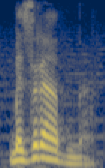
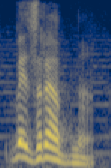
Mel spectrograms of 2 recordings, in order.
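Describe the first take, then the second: The two takes are said the same way.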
